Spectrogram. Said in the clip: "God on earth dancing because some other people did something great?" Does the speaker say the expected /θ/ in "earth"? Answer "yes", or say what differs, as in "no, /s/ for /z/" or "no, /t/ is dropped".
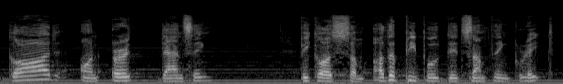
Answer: yes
